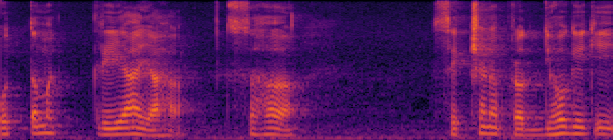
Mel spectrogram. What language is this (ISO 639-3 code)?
san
